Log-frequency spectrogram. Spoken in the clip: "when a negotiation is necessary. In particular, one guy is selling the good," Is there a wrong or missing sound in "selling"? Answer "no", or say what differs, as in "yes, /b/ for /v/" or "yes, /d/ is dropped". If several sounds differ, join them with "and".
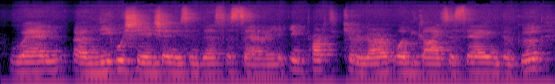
yes, /l/ is dropped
